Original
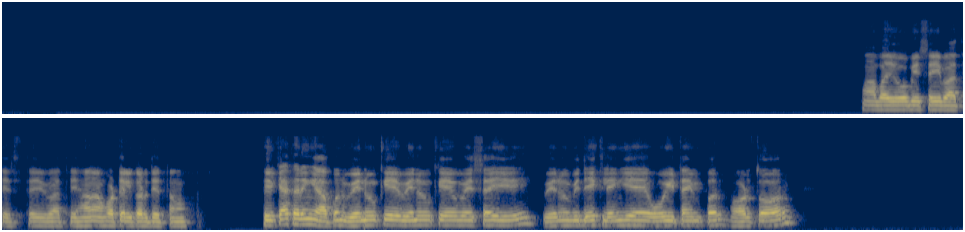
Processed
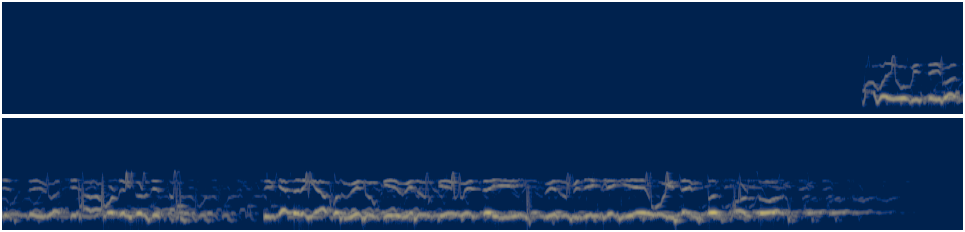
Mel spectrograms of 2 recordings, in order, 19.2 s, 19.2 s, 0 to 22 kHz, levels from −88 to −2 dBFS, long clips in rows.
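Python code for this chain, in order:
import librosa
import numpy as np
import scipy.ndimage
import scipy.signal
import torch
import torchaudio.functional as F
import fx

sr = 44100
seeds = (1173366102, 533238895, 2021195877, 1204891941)

y = fx.sine_speech(x, sr)
y = fx.notch(y, sr, hz=700.0, q=13.0)
y = fx.comb_fb(y, sr, f0_hz=260.0, decay_s=0.16, harmonics='all', damping=0.0, mix_pct=60)
y = fx.dynamic_eq(y, sr, hz=590.0, q=0.78, threshold_db=-36.0, ratio=4.0, max_db=-3)
y = fx.echo_stepped(y, sr, ms=234, hz=230.0, octaves=0.7, feedback_pct=70, wet_db=-11.0)
y = y * 10.0 ** (-3.0 / 20.0)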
